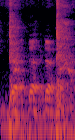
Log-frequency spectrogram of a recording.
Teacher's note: huruf da yang kita biasa pakai itu digusi da da da padahal seharusnya di tempat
